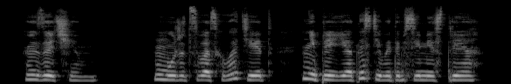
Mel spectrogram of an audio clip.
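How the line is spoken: Tired question. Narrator (Russian): Устало спросил

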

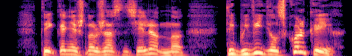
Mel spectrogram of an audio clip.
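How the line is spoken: Exclamation. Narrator (Russian): воскликнул Кузя

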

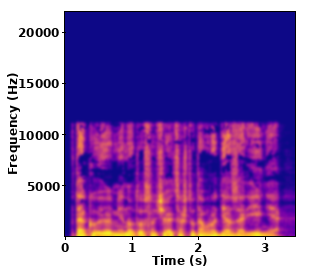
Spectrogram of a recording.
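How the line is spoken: Quiet remark. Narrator (Russian): тихо заметил помощник

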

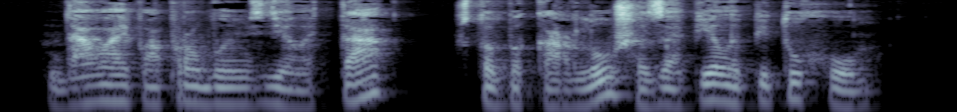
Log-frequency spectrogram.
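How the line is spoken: Secretive whisper. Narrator (Russian): чтобы ворона не расслышала, что они затевают, прошептал

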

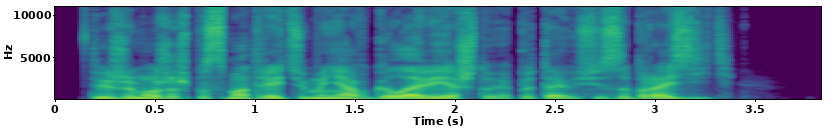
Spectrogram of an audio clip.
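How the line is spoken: Condescending grumble. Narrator (Russian): проворчал снисходительно

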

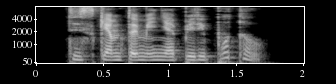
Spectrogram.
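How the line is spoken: Wry snort. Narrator (Russian): Она хмыкнула

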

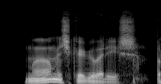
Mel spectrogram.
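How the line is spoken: Muttering. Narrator (Russian): пробормотал Арон

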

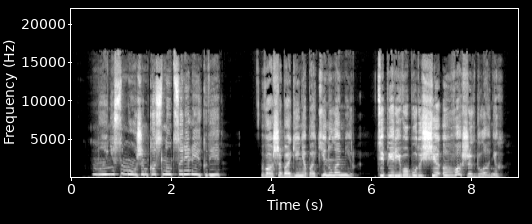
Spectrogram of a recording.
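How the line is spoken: Gentle reminder. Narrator (Russian): мягко напомнила сомневающейся красавице Мирей

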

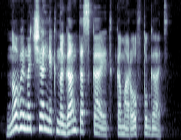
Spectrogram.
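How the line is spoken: Mocking addition. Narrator (Russian): насмешливо добавил

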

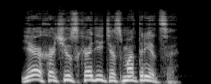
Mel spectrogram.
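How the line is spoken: Plain. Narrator (Russian): сказал я ей

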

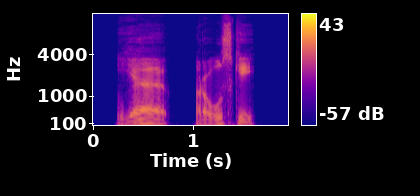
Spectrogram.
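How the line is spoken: Strained, forced out. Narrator (Russian): выдавил бык

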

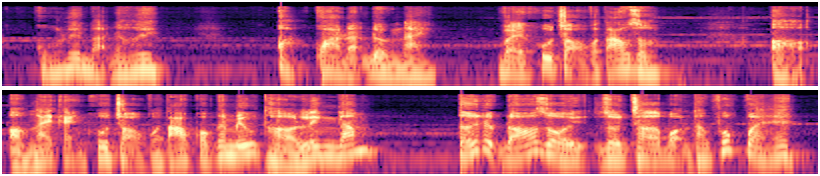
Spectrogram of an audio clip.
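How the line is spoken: Speaking over howling wind. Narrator (Vietnamese): Thuận nói trong tiếng gió rít

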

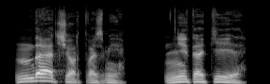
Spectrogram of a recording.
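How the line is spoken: Sighing. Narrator (Russian): вздохнул Родригес

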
